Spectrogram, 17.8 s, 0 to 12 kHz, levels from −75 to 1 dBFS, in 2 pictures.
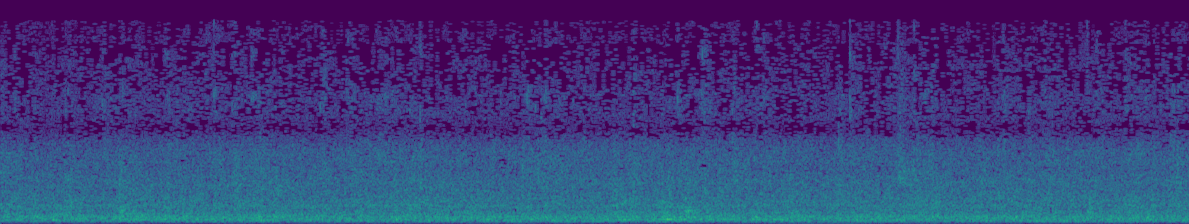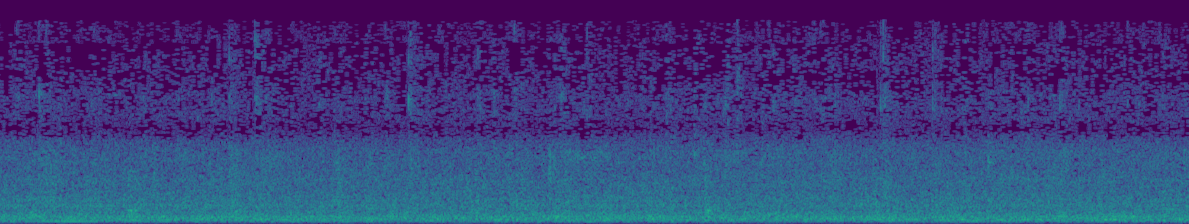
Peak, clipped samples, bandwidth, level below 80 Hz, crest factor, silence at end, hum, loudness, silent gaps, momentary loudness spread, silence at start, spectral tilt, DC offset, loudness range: -16 dBFS; under 0.1%; 11.5 kHz; -68 dBFS; 14 dB; 0 s; none; -30 LUFS; none; 1 LU; 0 s; -3.5 dB/octave; under 0.1%; 0 LU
